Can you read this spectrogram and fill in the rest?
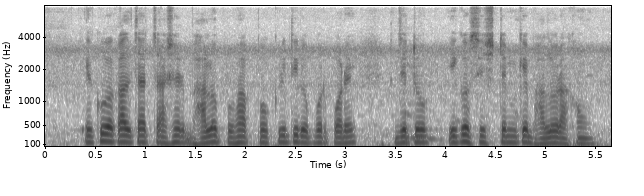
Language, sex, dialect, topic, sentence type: Bengali, male, Rajbangshi, agriculture, statement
